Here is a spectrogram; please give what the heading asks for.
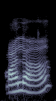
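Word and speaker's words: على: So ala with ain mean on, and ila Towards. hamza. Okay.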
